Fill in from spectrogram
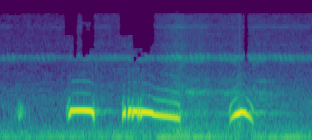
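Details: Single phrase from a decoy spotted dove meant to provoke other doves: a soft pip, a steady level coo, a long downward-sliding coo, then one rising-and-falling closing note, with a low hum beneath.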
